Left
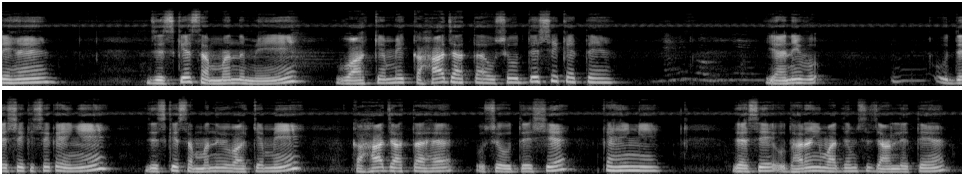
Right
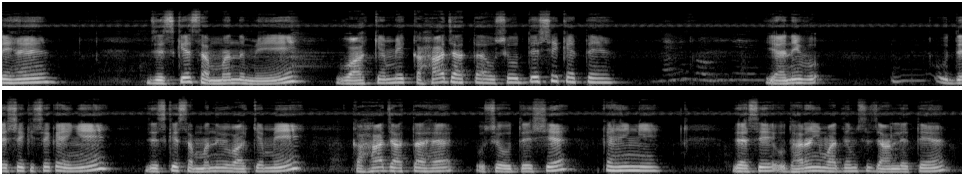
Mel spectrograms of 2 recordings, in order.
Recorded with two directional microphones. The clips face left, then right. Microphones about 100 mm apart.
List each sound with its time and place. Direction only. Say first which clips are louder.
0.0 s speech: left 1 dB; 25° left (ahead or behind)
1.5 s speech: left 1 dB; 20° left (ahead or behind)
7.6 s speech: left 1 dB; 25° left (ahead or behind)
9.4 s speech: left 1 dB; 25° left (ahead or behind)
